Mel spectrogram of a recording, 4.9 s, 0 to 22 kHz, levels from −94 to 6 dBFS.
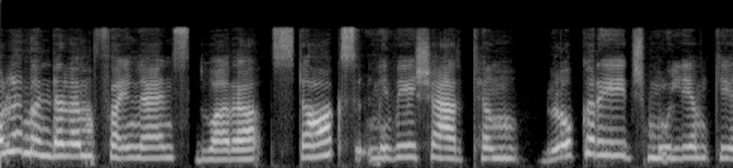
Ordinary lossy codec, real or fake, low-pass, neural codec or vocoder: none; fake; 10.8 kHz; codec, 24 kHz, 1.5 kbps, HILCodec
